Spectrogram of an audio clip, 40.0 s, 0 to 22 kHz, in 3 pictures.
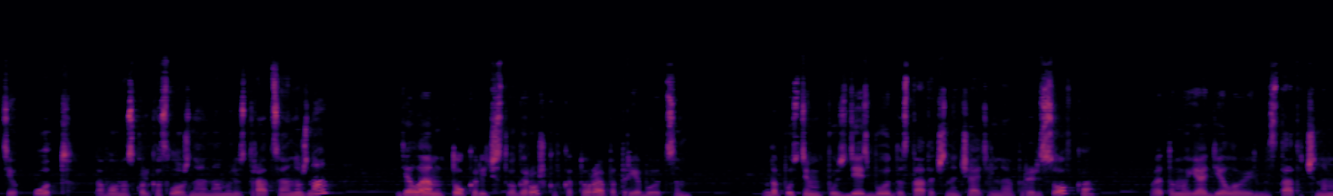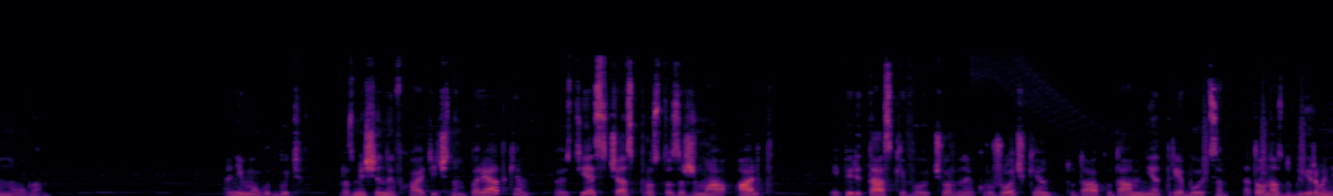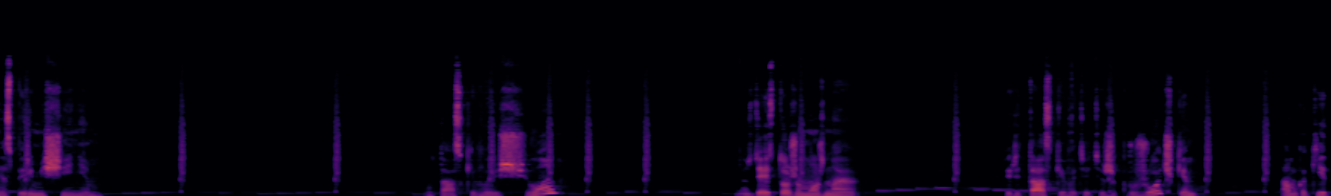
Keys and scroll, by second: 28.0 space.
